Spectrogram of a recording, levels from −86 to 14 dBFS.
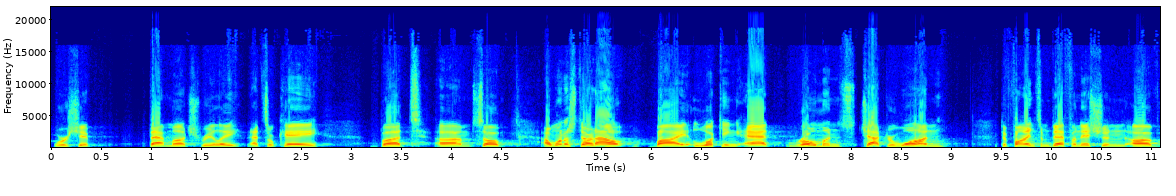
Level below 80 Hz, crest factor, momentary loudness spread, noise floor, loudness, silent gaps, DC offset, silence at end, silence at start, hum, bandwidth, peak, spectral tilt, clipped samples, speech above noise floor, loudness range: -56 dBFS; 14 dB; 9 LU; -51 dBFS; -13 LUFS; none; under 0.1%; 0 s; 0.05 s; none; 18 kHz; 0 dBFS; -3.5 dB/octave; 0.3%; 38 dB; 3 LU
